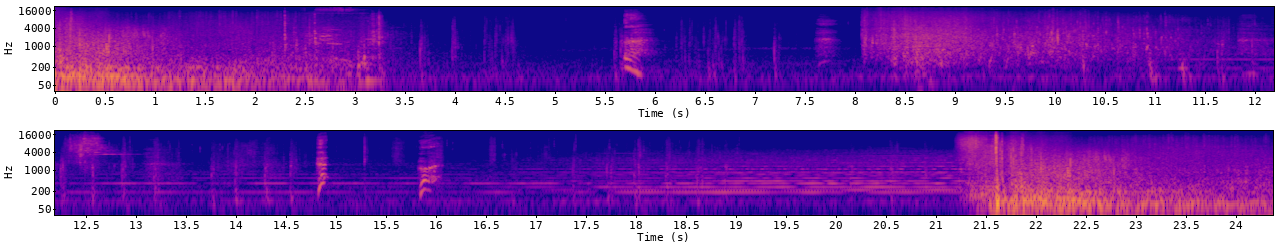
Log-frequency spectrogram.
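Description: Bombarda and Confringo spell blasts in the Hogwarts Legacy video game, a few heavy booming explosions with rumbling tails, separated by quieter stretches of tonal effects and a final loud blast.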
